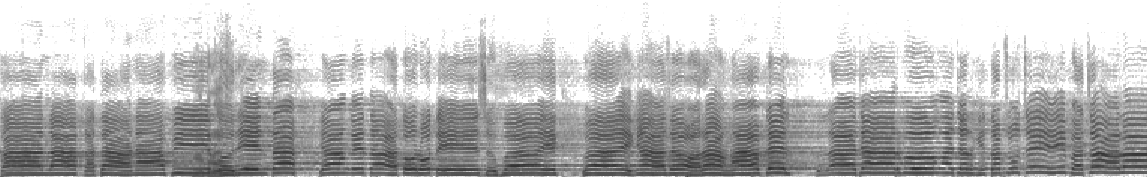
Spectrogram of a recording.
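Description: A young boy's high voice chanting a long, ornamented melody into a microphone, in drawn-out phrases with wavering held notes and short breath pauses between them, in the melodic style of Qur'an recitation.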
